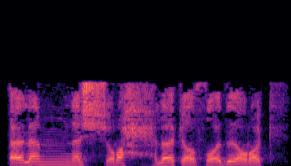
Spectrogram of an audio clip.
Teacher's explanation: هل لاحظتم أن ألم في الميم جريان جزئي للصوت أخذ زمنا معينا؟ نشرح زمن الشين زمن الحاء أطول من زمن الميم.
